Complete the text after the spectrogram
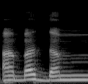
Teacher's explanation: ہلکے ہونٹ کھلے رہیں گے اور آواز نیزل پیسج سے آئے گی. غننے کے ساتھ پڑھیں گے، آواز کو روک کر پڑھیں گے. · 2 زبر کو ہٹا کر میم ساکن سے بدل کر پڑھ رہے ہیں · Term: اقلاب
